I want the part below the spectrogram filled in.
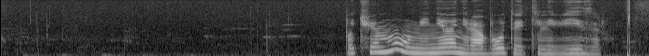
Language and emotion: Russian, sad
